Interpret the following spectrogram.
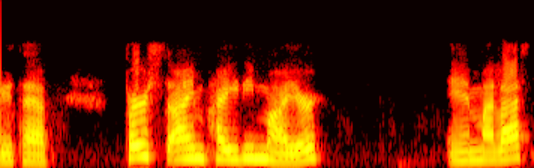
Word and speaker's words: Myhre: First, I'm Heidi Meyer, and my last name is spelled Myhre.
